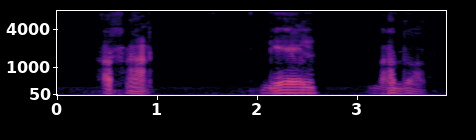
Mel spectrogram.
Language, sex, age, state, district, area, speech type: Santali, male, 60+, West Bengal, Bankura, rural, spontaneous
